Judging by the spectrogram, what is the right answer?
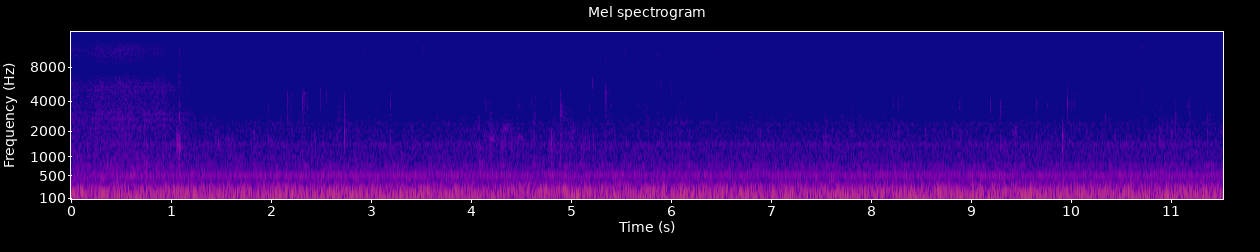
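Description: A cat eating from a ceramic bowl, chewing chopped carrot mixed with bonito flakes, with many small, soft clicks of its teeth and the food. A steady low hum and a faint steady tone run underneath.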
